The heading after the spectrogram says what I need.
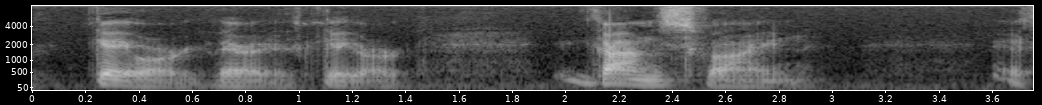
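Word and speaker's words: Gänswein: Ganz fein. It sounds like ganz. It sounds like the word for goose in German.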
